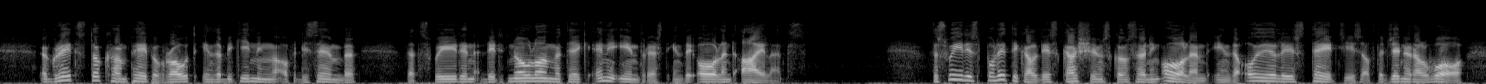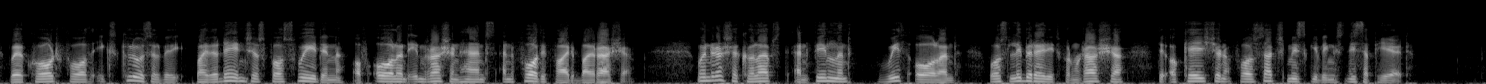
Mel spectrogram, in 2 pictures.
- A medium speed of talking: Yes, average, 150 wpm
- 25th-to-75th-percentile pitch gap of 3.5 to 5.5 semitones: Yes, average, 4.0 semitones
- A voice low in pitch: Yes, low, 125 Hz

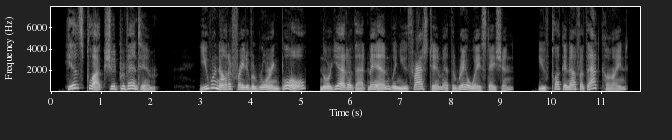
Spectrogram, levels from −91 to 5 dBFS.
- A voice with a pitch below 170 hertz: No, medium, 180 Hz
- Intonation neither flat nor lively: No, wide, 7.3 semitones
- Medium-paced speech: Yes, average, 165 wpm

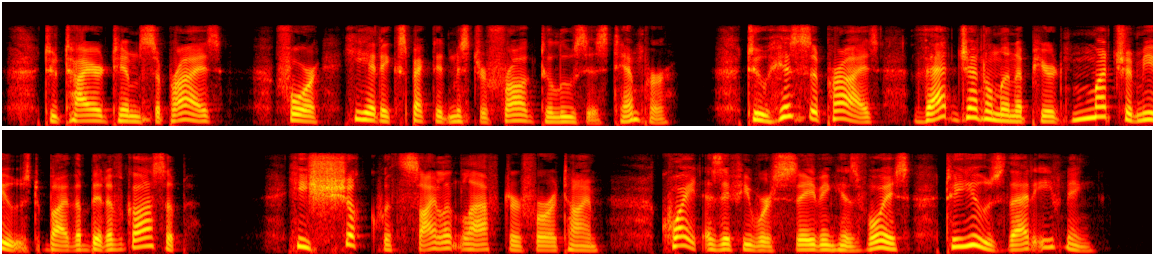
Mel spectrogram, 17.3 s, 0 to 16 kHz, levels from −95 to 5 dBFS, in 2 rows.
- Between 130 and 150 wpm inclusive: No, average, 165 wpm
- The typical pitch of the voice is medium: Yes, medium, 160 Hz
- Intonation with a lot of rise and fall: Yes, wide, 6.1 semitones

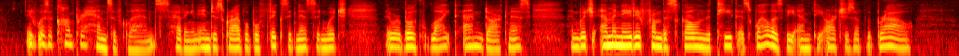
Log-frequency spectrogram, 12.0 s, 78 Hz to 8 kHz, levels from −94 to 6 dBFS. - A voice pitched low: No, medium, 165 Hz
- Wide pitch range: No, average, 3.0 semitones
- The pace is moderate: Yes, average, 170 wpm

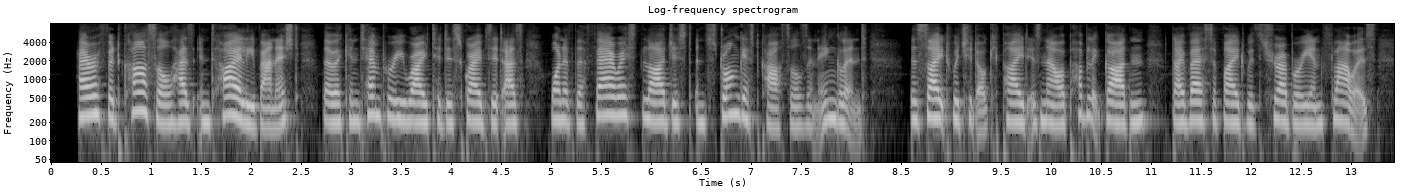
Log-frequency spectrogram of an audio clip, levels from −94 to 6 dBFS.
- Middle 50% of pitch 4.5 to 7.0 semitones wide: No, narrow, 2.6 semitones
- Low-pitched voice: No, high, 205 Hz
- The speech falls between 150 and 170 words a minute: Yes, average, 165 wpm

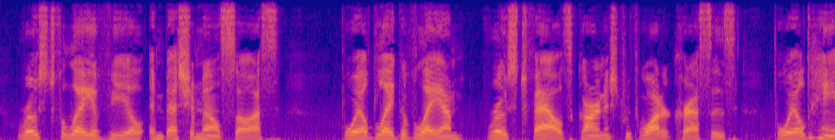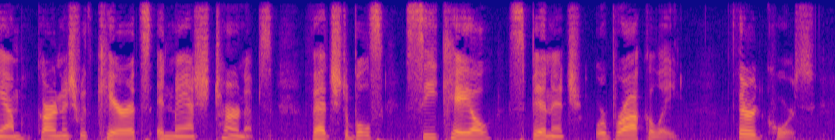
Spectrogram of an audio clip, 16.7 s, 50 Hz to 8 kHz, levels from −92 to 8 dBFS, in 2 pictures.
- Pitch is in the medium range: Yes, medium, 170 Hz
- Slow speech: Yes, slow, 120 wpm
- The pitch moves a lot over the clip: No, average, 2.8 semitones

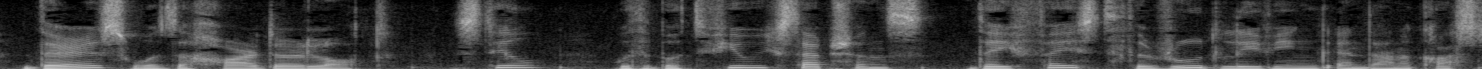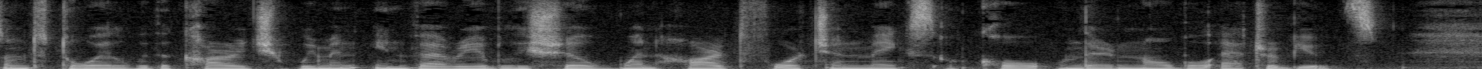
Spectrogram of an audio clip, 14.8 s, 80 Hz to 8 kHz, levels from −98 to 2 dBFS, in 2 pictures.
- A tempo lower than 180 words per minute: Yes, average, 140 wpm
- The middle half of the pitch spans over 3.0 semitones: No, narrow, 2.5 semitones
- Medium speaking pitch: Yes, medium, 170 Hz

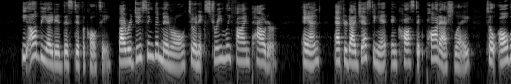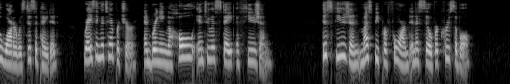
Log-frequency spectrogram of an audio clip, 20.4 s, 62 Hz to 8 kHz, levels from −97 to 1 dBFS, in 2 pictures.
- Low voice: No, high, 225 Hz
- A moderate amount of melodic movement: Yes, average, 5.0 semitones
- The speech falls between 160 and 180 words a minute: No, average, 140 wpm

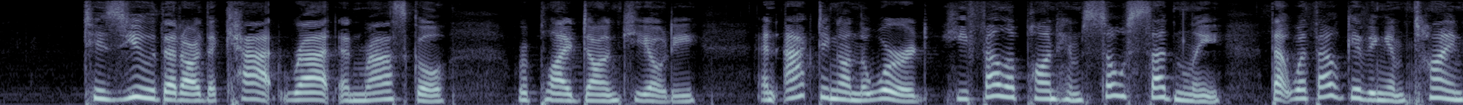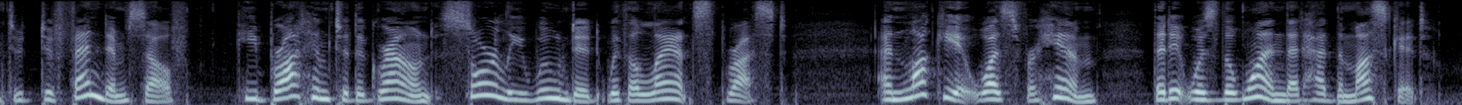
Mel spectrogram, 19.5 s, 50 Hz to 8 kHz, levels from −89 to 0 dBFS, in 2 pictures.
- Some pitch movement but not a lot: Yes, average, 4.6 semitones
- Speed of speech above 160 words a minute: Yes, average, 180 wpm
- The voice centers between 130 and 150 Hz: No, high, 210 Hz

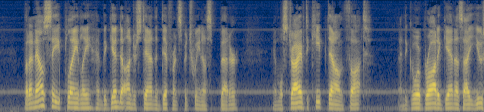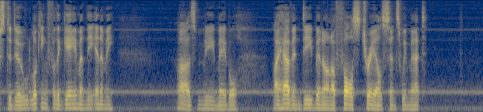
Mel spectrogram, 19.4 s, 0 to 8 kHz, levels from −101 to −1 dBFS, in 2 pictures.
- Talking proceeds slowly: No, average, 160 wpm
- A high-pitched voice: No, low, 110 Hz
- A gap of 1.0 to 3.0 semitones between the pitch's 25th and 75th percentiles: Yes, average, 2.7 semitones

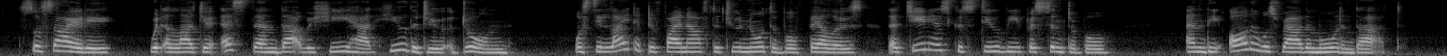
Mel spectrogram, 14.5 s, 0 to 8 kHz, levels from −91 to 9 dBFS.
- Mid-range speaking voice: No, high, 230 Hz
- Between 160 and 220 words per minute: No, average, 140 wpm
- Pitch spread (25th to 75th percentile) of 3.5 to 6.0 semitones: No, narrow, 2.6 semitones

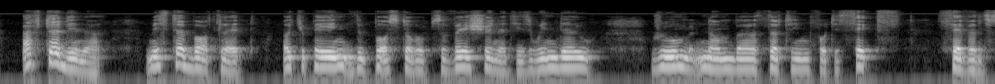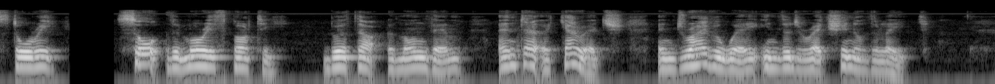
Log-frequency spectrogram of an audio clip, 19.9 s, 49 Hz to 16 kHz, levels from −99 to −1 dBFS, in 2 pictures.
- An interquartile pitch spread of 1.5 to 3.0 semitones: Yes, average, 2.7 semitones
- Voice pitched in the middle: Yes, medium, 155 Hz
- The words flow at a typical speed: No, slow, 110 wpm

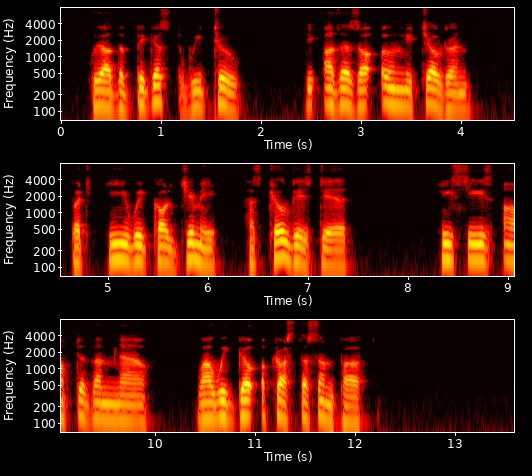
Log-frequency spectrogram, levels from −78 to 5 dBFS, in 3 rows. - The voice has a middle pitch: No, low, 120 Hz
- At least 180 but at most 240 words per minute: No, average, 140 wpm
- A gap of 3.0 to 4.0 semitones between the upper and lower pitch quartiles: Yes, average, 3.3 semitones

